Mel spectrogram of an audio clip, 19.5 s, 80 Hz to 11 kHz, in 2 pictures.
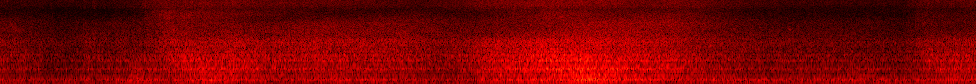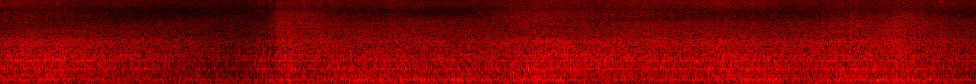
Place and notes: Liukuaicuo, Tamsui Dist., New Taipei City - Sound of the waves
Aircraft flying through, Sound of the waves
Zoom H2n MS+XY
